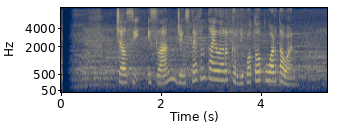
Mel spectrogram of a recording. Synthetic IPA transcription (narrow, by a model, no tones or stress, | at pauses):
t͡ʃɛlsi | island͡ʒɨŋst̪ɛfənt̪ajlərkɨrdipɔt̪ɔkuwart̪awan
